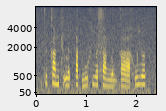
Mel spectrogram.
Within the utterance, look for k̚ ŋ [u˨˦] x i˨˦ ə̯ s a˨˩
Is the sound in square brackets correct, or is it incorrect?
correct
